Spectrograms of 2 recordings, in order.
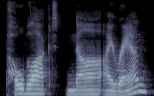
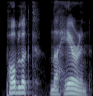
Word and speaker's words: Poblacht na hÉireann: Republic of Ireland, or I want to say Poblacht na Éireann? Poblacht na Héireann. Oh man, I wasn't even kind of close.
